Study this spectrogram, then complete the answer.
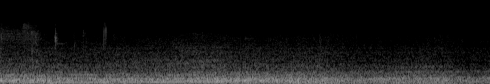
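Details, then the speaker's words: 2005 Toyota Highlander driving with the two rear windows down three to four inches: low throbbing pressure pulses of air bouncing around the cabin over road rumble; wind buffeting, which the owner calls pretty bad. "can you hear that like the the air inside just bouncing around the walls so yeah the baffling in this car in certain circumstances with the windows um is pretty bad"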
